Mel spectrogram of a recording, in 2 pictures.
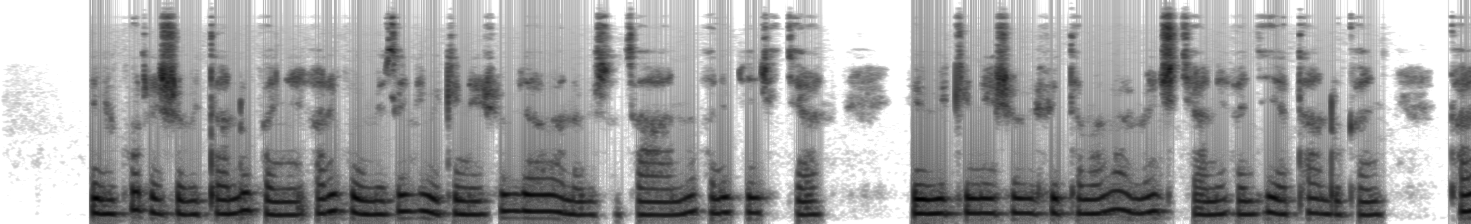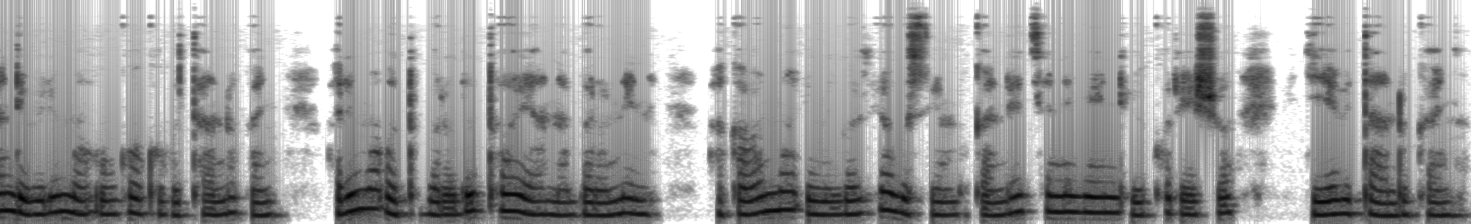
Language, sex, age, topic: Kinyarwanda, female, 18-24, education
